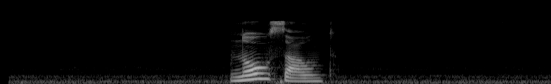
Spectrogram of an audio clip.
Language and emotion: Russian, neutral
